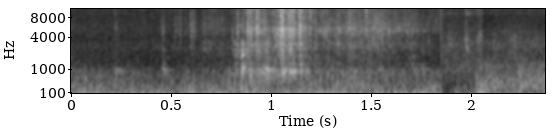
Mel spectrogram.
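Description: Wind buffeting the microphone on an open boat over choppy water: a steady low rumble, with a brief hissing burst about a second in. The sound dips for a moment near the end.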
